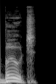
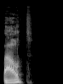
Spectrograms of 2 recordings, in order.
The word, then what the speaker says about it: Bout: Well, at least you pronounce his name correctly. Unlike 99% of the media. – Then what are they calling him? – Bout. – Yeah, because B-O-U-T is the American spelling, but it's not spelled that way in Russian. It's spelled boot.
